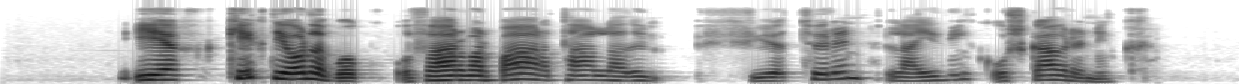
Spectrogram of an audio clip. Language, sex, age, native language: Icelandic, female, 40-49, Icelandic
